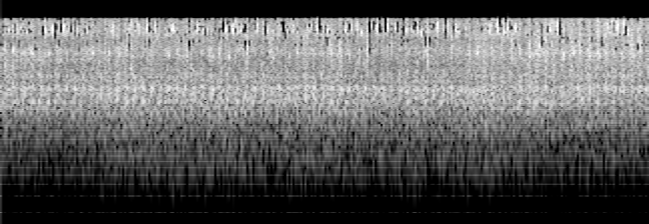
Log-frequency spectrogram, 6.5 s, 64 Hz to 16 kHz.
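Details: 1991.5 First Gen Cummins 12-valve diesel at cold idle, about -10 after a cold start: a hard clattering knock about 2.5 times a second over the engine. The owner cannot pin down the source.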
